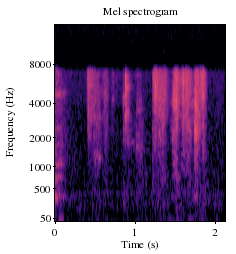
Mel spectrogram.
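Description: Near silence, with a few faint, brief rustles in the middle.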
